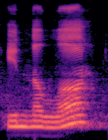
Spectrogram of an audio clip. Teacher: Allah bukan illa, karena di awal dari lafaz Allah ini didahului dengan huruf berharokat fathah. Maka lafaz Allah dibaca tebal. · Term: lafaz Allah tebal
